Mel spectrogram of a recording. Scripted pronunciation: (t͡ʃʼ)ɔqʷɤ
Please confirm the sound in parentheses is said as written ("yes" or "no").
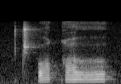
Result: yes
